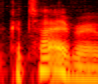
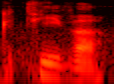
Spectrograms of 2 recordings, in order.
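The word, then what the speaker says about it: Cattiva: There's a Kataiba over there. I'm pretty sure it's pronounced Kativa. I don't know, Kataiba, Kativa. Because it's a diva.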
